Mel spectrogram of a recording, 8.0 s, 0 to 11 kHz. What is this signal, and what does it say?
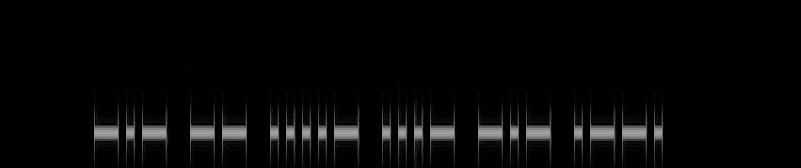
Morse code, heard as a keyed tone, about 15 wpm, 700 Hz. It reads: KM4VKP
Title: USA Call Signs - 6 Characters - Repeated 2x - 15wpm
